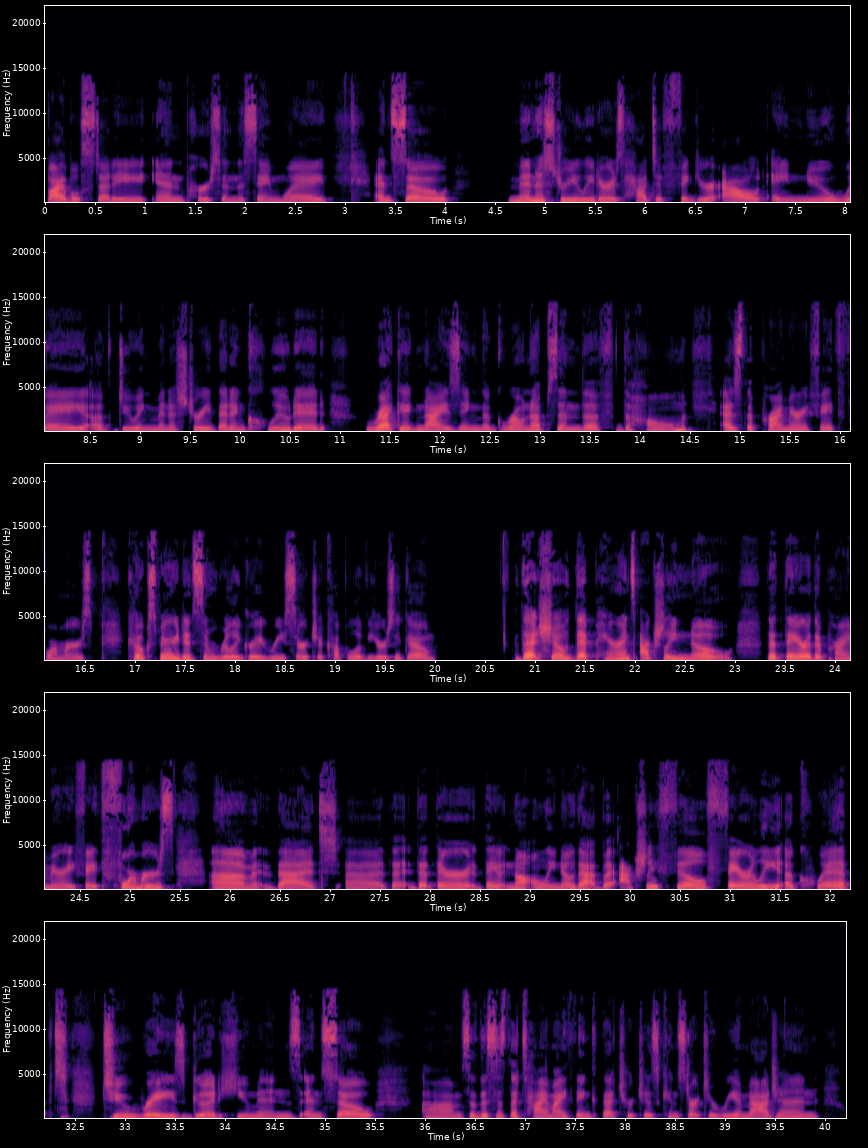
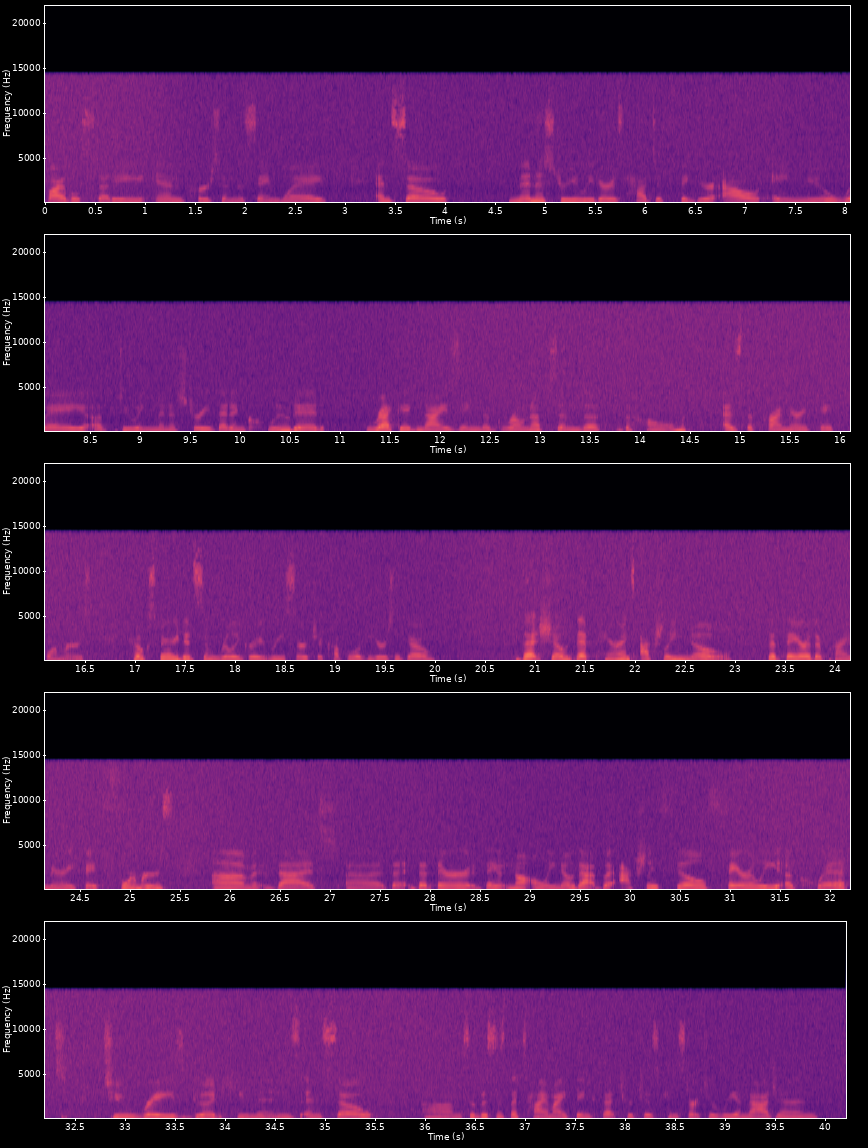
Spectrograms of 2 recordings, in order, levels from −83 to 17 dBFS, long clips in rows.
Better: first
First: none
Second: hiss; loud; throughout; 5 dB below the speech

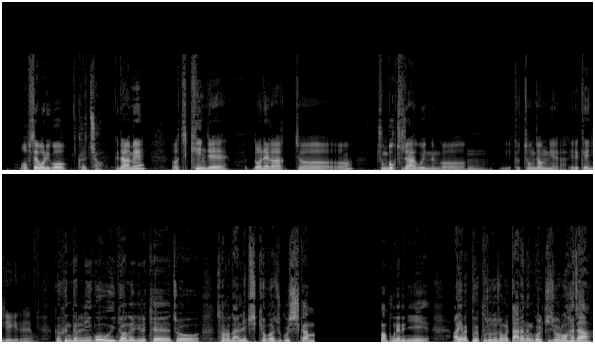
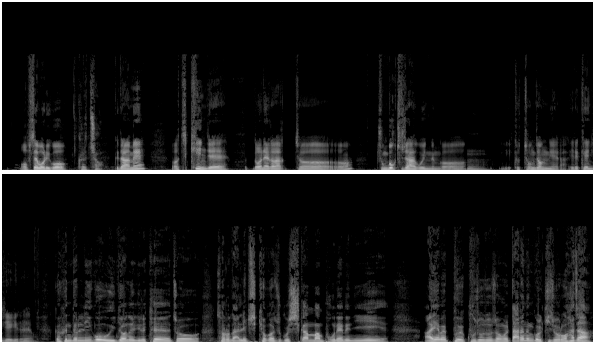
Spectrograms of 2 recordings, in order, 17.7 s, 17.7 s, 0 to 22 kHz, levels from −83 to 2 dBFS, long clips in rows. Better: second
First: audio freezing; at 14 s for 1 s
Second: none

